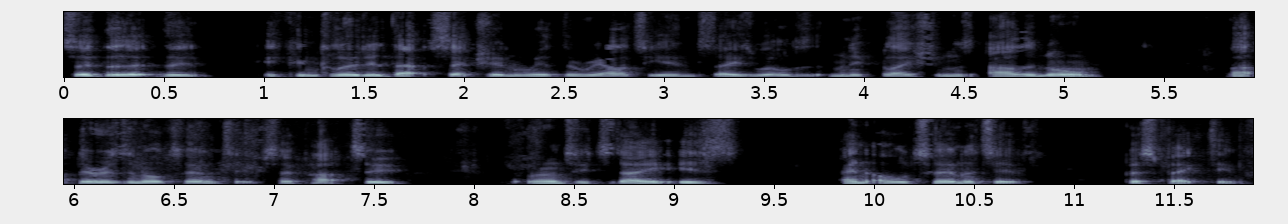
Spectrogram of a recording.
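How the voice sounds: Low in pitch, a man speaks with a dark, mellow tone. His pace is fairly quick, and his pitch varies in an ordinary way.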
